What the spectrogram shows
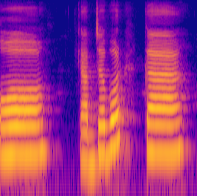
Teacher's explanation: কাপ হচ্ছে পাতলা করে কা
